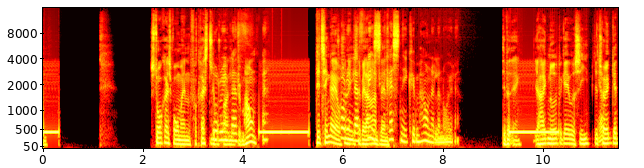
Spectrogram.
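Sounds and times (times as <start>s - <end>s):
brief steady electronic telephone tone: 0.0s - 0.4s, 4.3s - 5.4s, 9.3s - 10.4s
speech: 2.2s - 4.6s, 5.5s - 8.4s, 9.2s - 11.5s.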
